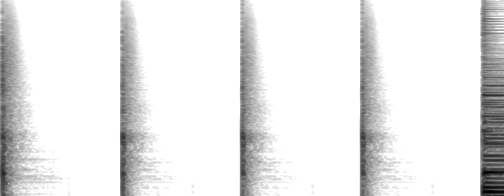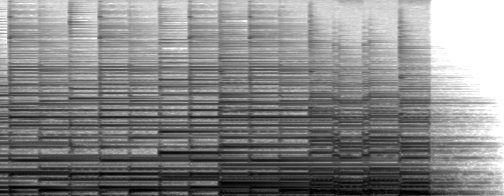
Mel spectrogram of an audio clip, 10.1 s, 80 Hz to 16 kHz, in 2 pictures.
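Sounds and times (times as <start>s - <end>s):
fingerpicked guitar lick: 4.8s - 9.8s.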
